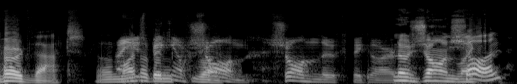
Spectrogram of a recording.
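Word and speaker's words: Jean-Luc: is Sean Sean Luke Bard oh is it pronounced sea oh okay I thought it was Johan yes no in my universe it's Shawn now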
